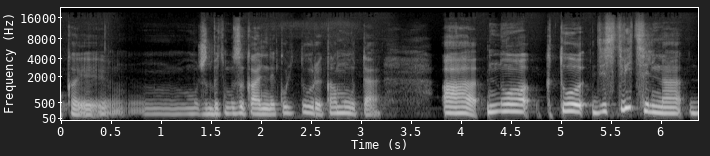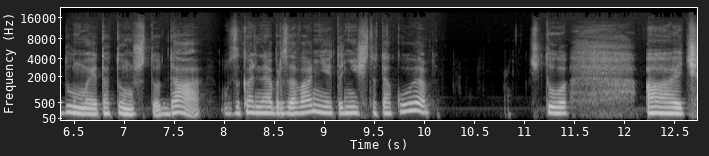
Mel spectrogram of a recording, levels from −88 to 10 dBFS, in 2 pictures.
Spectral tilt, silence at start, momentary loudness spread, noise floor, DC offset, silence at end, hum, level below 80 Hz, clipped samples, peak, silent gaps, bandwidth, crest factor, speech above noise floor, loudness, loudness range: -5 dB/octave; 0 s; 12 LU; -62 dBFS; under 0.1%; 0 s; none; -72 dBFS; under 0.1%; 0 dBFS; none; 18.5 kHz; 18 dB; 43 dB; -19 LUFS; 5 LU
